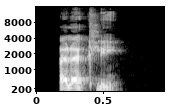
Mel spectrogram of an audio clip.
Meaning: 1. as a reward, at stake, up for grabs 2. in the key signature
- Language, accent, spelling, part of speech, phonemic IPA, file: French, France, à la clé, prepositional phrase, /a la kle/, LL-Q150 (fra)-à la clé.wav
